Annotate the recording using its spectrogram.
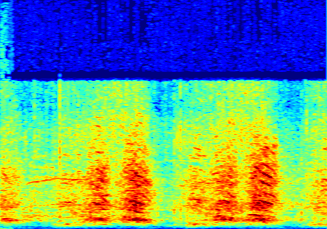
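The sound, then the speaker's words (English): A large crowd cheers and chants at a rally, a dense roar of many voices swelling rhythmically in loud waves, with no single speaker standing out. “Wow, what a crowd.”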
